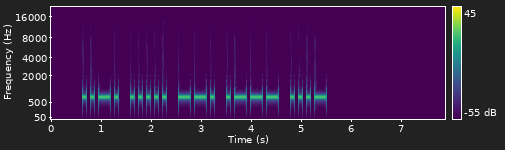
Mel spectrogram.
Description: Morse code, heard as a keyed tone, about 14 wpm, 700 Hz. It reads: F5GJV
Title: DXCC-100 Call Signs - 5 Characters - Repeated 3x - 15wpm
